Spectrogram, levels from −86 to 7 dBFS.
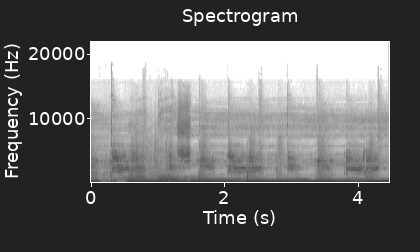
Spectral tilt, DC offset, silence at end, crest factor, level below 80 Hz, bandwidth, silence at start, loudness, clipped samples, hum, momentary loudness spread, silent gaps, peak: -5 dB/octave; under 0.1%; 0 s; 14 dB; -32 dBFS; 15 kHz; 0 s; -21 LUFS; under 0.1%; none; 2 LU; none; -6 dBFS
